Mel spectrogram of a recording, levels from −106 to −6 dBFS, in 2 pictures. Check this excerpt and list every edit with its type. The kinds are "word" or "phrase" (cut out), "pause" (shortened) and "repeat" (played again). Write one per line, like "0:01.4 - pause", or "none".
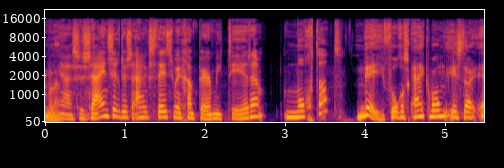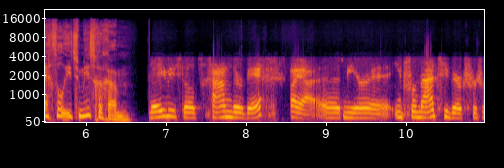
0:00.9 - word
0:04.6 - word
0:07.2 - word
0:09.2 - word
